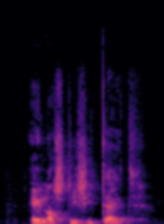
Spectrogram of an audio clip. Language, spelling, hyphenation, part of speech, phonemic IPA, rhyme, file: Dutch, elasticiteit, elas‧ti‧ci‧teit, noun, /ˌeː.lɑs.ti.siˈtɛi̯t/, -ɛi̯t, Nl-elasticiteit.ogg
- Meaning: the property elasticity, by virtue of which a material can regain its original dimensions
